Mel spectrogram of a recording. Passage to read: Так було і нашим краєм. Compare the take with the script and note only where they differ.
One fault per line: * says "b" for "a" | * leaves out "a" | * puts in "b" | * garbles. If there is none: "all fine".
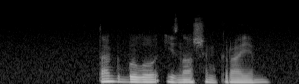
all fine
